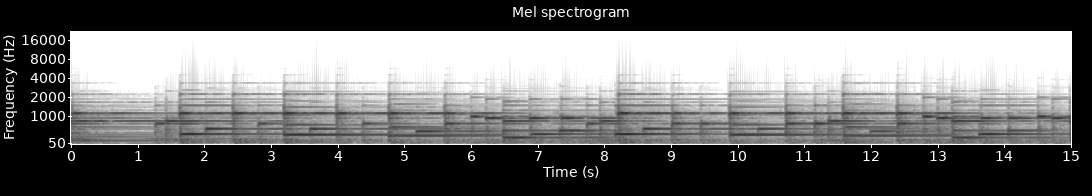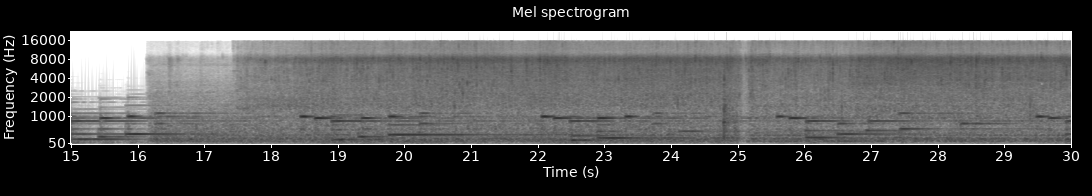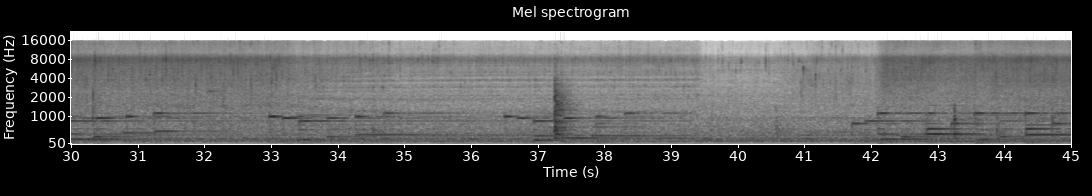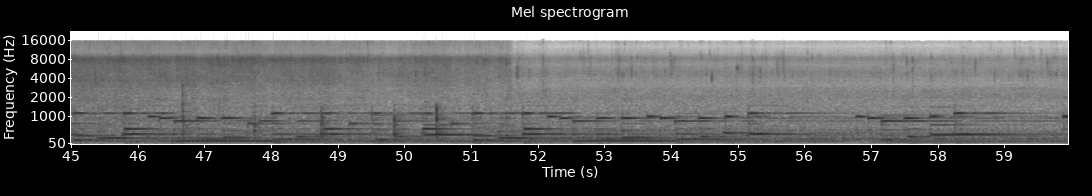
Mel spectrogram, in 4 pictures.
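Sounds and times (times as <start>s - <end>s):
background music: 0.0s - 39.3s, 41.5s - 59.9s
simple background melody: 0.0s - 39.4s, 41.5s - 59.9s
sausage sizzling in a frying pan: 16.2s - 59.9s
spatula knocking against pan: 37.3s - 37.6s.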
